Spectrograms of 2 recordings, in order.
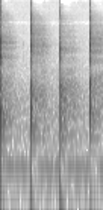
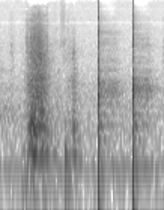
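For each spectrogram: First: tar-filled condenser can, solid on the bottom. Second: hollow spot in a tar-filled metal condenser can.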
